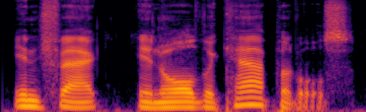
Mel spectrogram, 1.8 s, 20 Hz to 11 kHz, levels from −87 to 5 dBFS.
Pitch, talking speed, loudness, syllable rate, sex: 125 Hz, 195 wpm, -17 LUFS, 5.2 syllables/s, male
